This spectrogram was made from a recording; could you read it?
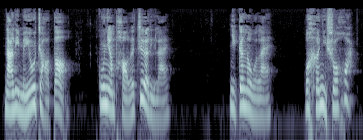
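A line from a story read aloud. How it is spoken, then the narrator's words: Laughing. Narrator (Chinese): 他嫂子笑道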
